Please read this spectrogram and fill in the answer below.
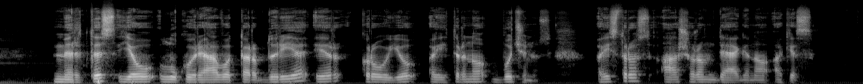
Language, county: Lithuanian, Klaipėda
